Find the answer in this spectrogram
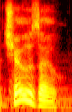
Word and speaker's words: Chozo: And the answer was the Chozo. Did I pronounce that right, Johnny, before?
